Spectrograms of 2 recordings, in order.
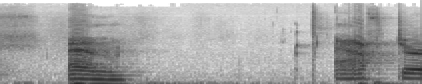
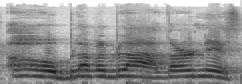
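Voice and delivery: imagined gushing friend; 7 semitones higher, 4 dB louder than usual. Retold or imitated. Imagined friend reporting the class.

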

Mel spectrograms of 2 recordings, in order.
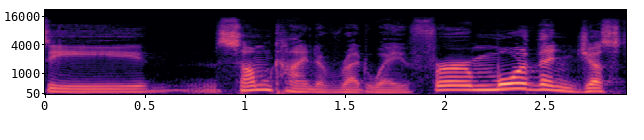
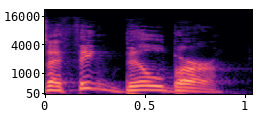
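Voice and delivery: usual speaking voice

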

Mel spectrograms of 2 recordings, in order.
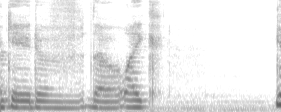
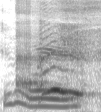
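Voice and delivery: mock outrage; 5 dB louder than usual. Real, not acted. Teasing friend over Eddie.

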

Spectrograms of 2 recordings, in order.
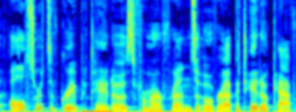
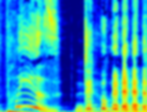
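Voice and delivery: pleading; 7 semitones higher, 6 dB louder, much slower than usual. Pretend. Begging listeners.

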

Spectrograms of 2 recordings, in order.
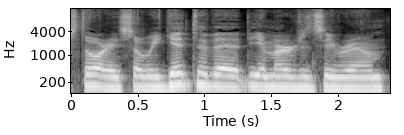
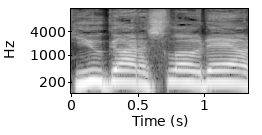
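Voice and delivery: higher, louder and slow, like each bump hurts; mock pained yell; 6 semitones higher, 4 dB louder than usual. Injured rider begging his buddy in the truck to slow down, a mock pained yell. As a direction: replay the yell of pain in a lighter, acted way. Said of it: "I would be screaming".

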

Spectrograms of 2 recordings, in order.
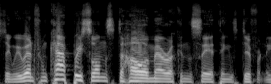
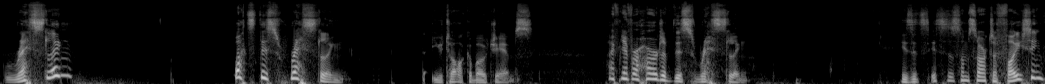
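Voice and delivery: feigned ignorance; 3 semitones higher, 3 dB quieter than usual. Pretend. Feigning ignorance of his favourite subject.

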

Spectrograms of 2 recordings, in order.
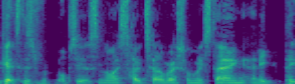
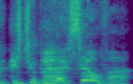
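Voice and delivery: put-on hushed gasp, then a higher, slow child's voice; awed child; 9 semitones higher than usual. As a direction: gasp like a starstruck kid and say it slowly. Child recognizing star at school.

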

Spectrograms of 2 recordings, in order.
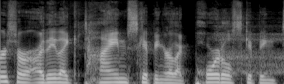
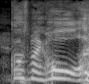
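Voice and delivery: high, louder put-on cry; hammed-up high yell; mock hero shout; 13 semitones higher, 5 dB louder than usual. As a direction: shout it like an overacting game hero. Parody of hero shouting to Goofy.

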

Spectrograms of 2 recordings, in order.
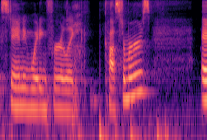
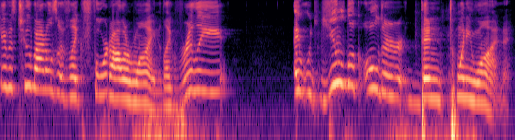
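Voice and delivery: indignant disbelief; 4 semitones higher than usual. Retold or imitated. Indignant retelling.

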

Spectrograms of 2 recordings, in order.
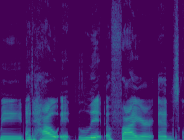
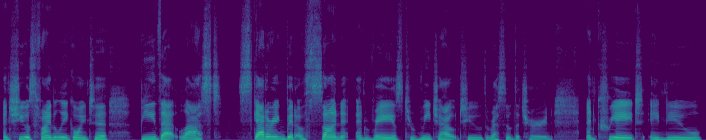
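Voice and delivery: normal talking voice

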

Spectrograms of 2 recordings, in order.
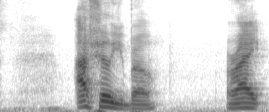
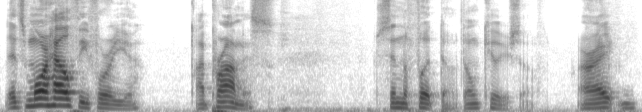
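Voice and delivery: ordinary talk

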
